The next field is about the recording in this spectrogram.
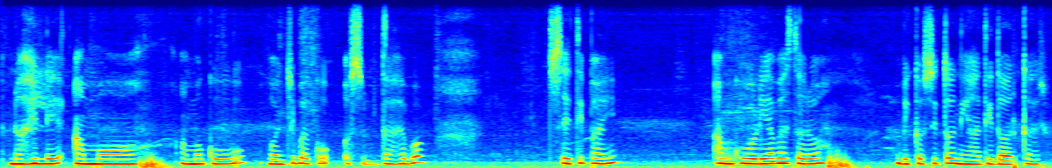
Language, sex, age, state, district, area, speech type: Odia, female, 18-30, Odisha, Subarnapur, urban, spontaneous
